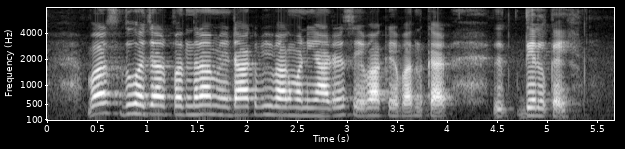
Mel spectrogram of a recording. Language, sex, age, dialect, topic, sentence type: Maithili, female, 60-100, Eastern / Thethi, banking, statement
